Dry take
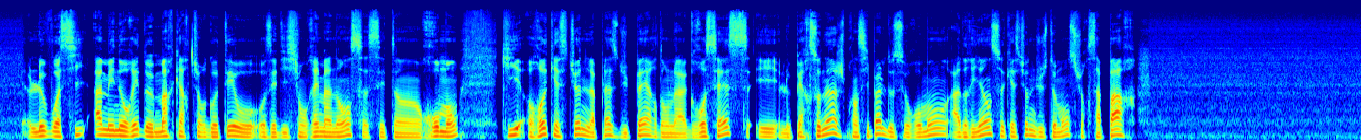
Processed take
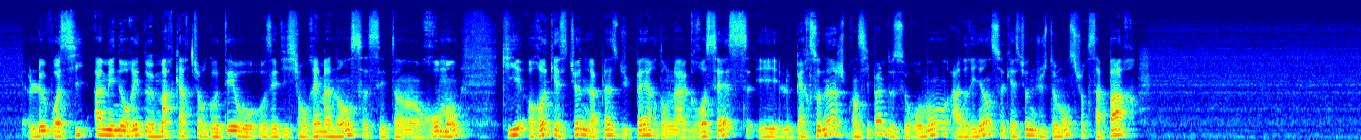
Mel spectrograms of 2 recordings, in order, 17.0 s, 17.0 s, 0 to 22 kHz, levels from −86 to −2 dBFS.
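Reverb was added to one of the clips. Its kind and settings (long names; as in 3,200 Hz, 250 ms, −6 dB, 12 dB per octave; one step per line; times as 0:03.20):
feedback delay network reverb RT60 0.38 s, low-frequency decay 1.1×, high-frequency decay 0.3×, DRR 4.5 dB
level −4 dB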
